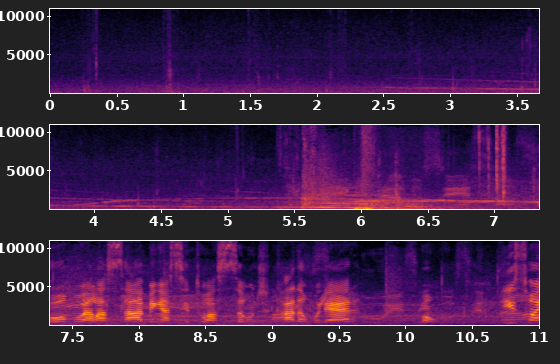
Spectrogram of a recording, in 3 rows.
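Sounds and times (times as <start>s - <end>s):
police siren wailing: 2.4s - 9.9s.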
